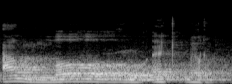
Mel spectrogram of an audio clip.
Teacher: Maka kata a gak boleh panjang harus Allah.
